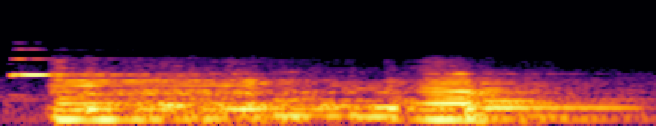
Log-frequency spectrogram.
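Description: Bowed double bass and B-flat clarinet playing together in a contemporary classical duet. The instruments enter suddenly and loudly in a low register, swell again about three seconds in, and fade near the end.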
